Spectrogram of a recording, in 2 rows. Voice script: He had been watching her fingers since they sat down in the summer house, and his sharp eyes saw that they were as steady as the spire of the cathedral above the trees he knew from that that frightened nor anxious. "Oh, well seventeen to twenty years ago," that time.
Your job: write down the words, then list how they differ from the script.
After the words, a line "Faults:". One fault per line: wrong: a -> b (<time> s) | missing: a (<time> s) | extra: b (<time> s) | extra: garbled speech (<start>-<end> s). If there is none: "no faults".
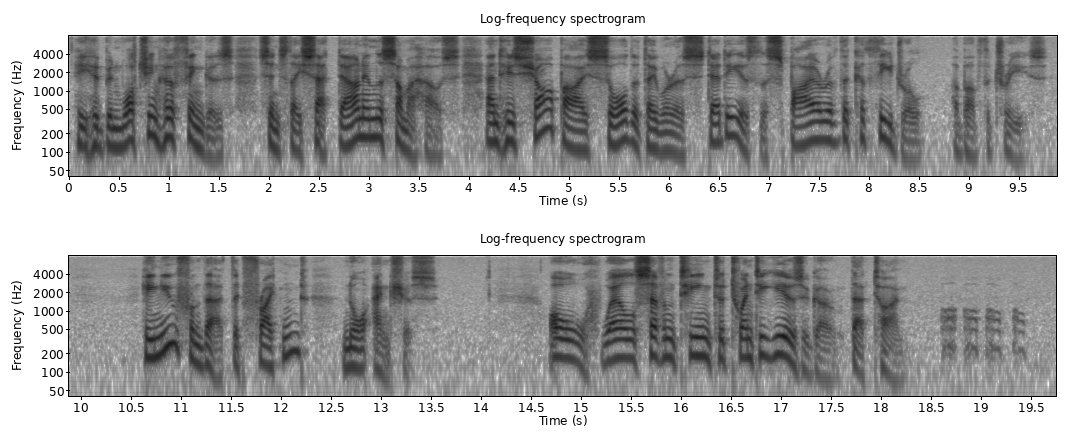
He had been watching her fingers since they sat down in the summer house, and his sharp eyes saw that they were as steady as the spire of the cathedral above the trees he knew from that that frightened nor anxious. "Oh, well seventeen to twenty years ago," that time.
Faults:
no faults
